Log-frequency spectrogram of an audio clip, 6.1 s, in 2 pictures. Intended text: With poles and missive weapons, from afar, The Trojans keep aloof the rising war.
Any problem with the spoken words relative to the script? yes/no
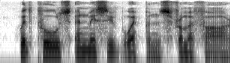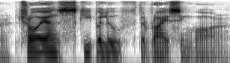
yes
